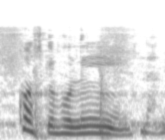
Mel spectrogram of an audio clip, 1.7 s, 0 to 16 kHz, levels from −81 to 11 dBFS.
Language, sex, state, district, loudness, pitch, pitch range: Bhojpuri, female, Uttar Pradesh, Ghazipur, -26 LUFS, 190 Hz, 175-220 Hz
